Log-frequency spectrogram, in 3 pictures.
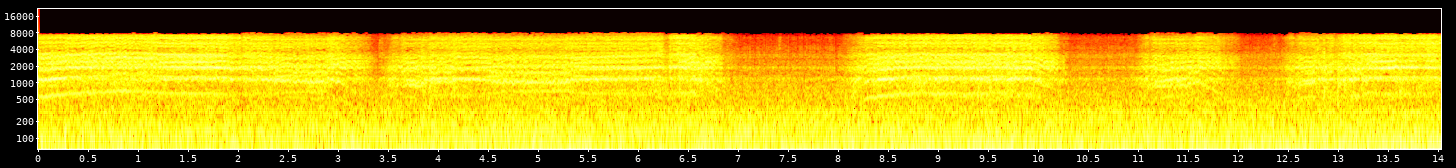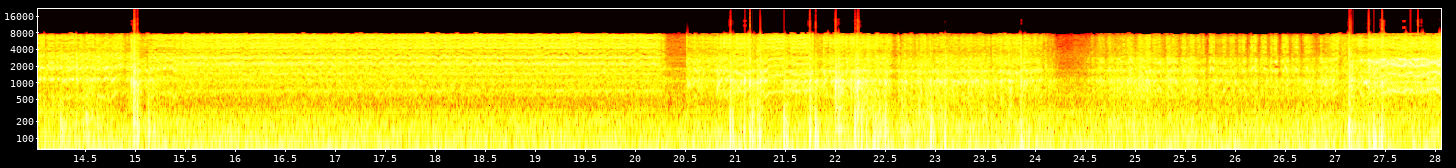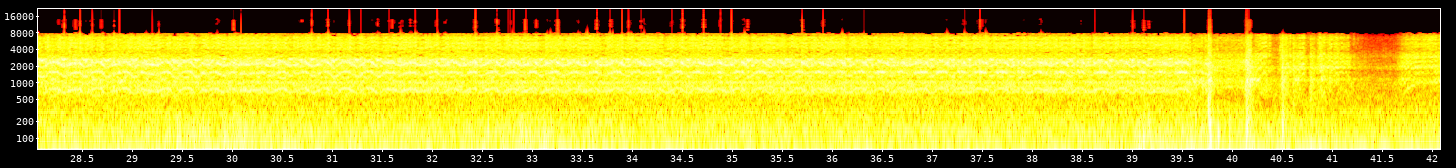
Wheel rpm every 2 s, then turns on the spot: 140, 110, 150, 80, 100, 60, 100, 170, 190, 190, 170, 180, 100, 130, 190, 190, 190, 190, 190, 190, 110.
10-12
